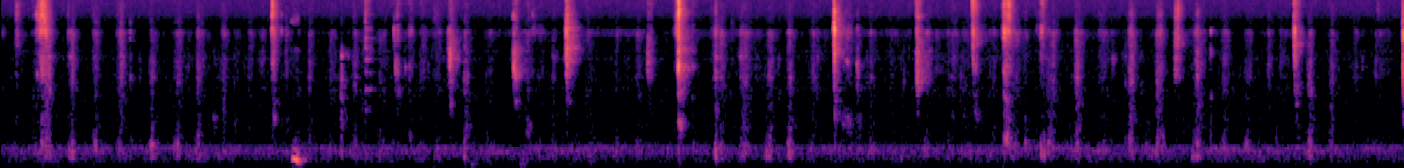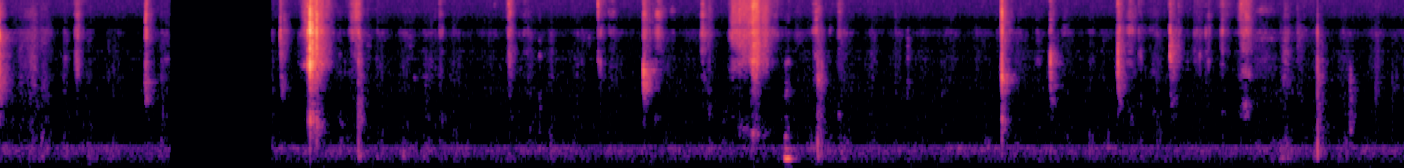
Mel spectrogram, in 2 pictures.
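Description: Fruit being chewed: a run of small irregular clicks and crunches from the mouth, a few of them louder, with the sound cutting out completely for about a second midway.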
